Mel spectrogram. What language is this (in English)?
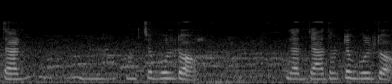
Bangla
